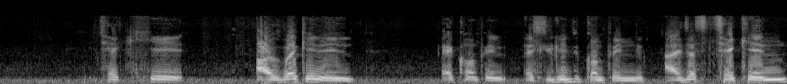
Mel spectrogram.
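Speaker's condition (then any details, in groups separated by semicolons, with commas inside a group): Cerebral palsy; diagnosed at age 24; speech therapy, speech improved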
